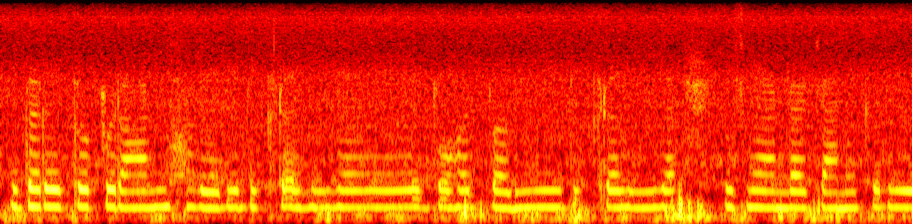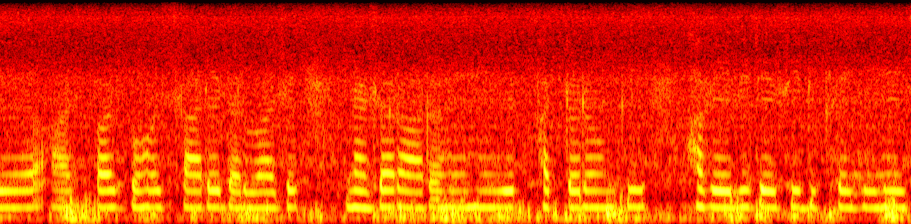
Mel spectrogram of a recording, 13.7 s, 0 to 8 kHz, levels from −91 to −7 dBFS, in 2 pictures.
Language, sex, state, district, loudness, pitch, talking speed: Hindi, female, Andhra Pradesh, Anantapur, -27 LUFS, 220 Hz, 180 wpm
